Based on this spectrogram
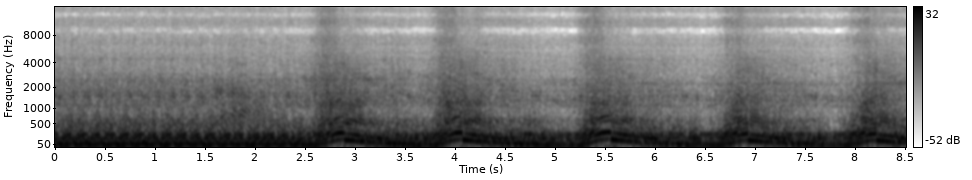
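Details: Restored 1974 Kawasaki Z1 900 with about a hundred miles since the build: a steady, even idle, then five quick throttle blips about a second apart, each rising and dropping back cleanly. Healthy engine.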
